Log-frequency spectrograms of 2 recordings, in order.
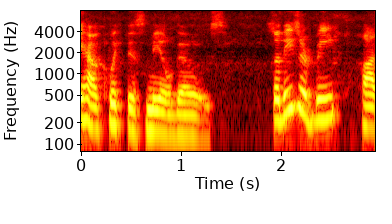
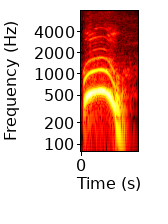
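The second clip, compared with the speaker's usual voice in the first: loud effort whoop; 12 dB louder than usual. Real, not acted. Lifting a heavy grill.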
